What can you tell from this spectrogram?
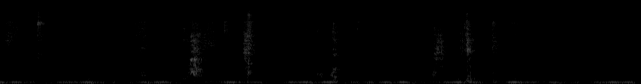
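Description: Near silence with faint, irregular rustles and clicks of gloves being pulled on and worked over the hands, above a low steady hum.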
